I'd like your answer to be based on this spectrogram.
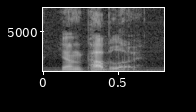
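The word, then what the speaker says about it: Yung Pueblo: Y-U-N-G, which sounds like young, and then P-U-B-E-L-O, Pablo. Young Pablo.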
